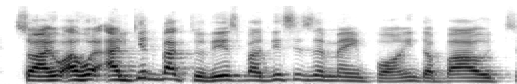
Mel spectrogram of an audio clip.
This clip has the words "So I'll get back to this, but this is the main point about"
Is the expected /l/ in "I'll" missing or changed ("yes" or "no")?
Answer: no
